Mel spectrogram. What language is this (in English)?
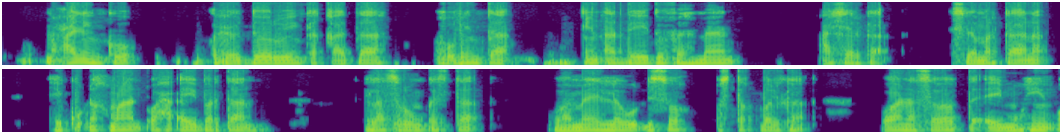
Somali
